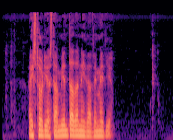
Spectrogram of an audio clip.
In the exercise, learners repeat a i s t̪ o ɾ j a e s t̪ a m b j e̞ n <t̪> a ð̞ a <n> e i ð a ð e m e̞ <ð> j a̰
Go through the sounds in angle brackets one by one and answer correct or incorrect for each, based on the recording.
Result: correct, correct, correct

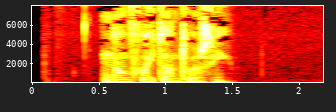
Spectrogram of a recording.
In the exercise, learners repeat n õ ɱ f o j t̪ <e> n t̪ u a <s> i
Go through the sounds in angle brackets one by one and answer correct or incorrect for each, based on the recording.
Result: incorrect, correct

